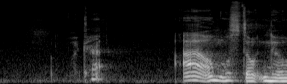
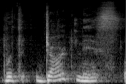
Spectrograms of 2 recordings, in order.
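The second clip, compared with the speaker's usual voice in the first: ordinary talk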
